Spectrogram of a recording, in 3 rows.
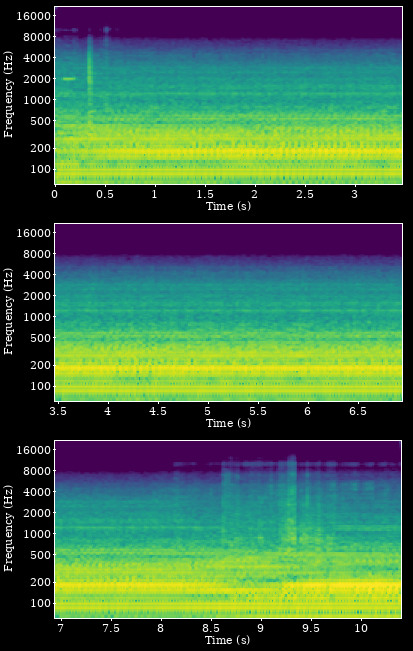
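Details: Onan generator in an Arctic Fox 990 truck camper, after adding drilled isolation pads bolted to it to cut noise: even, steady low drone with a constant beat and no knocks or rattles, about 60 dB; running smoothly.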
